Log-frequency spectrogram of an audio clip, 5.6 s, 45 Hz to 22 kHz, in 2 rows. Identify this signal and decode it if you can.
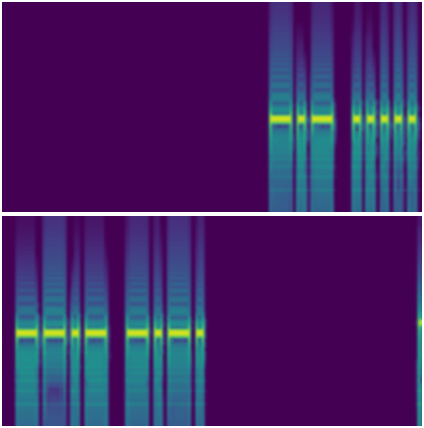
Morse code, heard as a keyed tone, about 24 wpm, 700 Hz. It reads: K5QC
